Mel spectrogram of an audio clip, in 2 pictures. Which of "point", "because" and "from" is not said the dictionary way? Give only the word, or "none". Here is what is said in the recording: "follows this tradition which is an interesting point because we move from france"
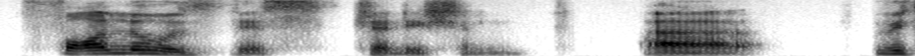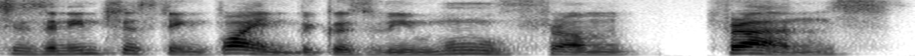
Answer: none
